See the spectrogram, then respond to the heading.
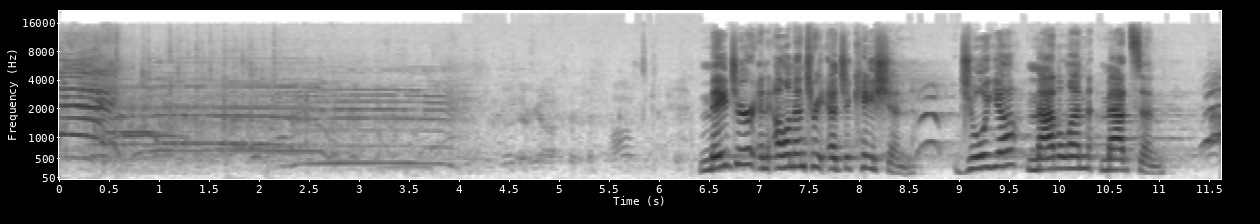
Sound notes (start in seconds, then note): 0.0 attendees cheering and clapping; 3.6 attendees chattering; 8.9 attendee cheers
